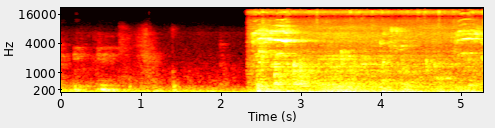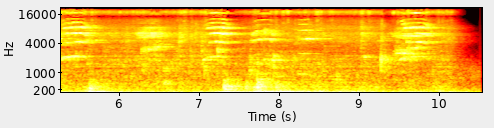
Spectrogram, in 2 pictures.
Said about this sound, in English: I'm going to play some manatee sounds for you so you can understand what a manatee sounds like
